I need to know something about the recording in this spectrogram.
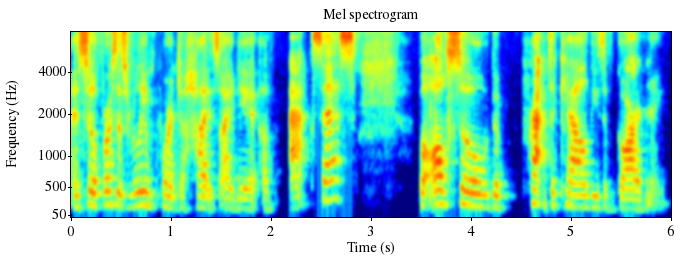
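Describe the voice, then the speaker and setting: Low-voiced woman from Barbados, measured panelist. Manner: thoughtful, measured, frequent "um" and "and so". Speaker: museum staff panelist. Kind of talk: online panel discussion.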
